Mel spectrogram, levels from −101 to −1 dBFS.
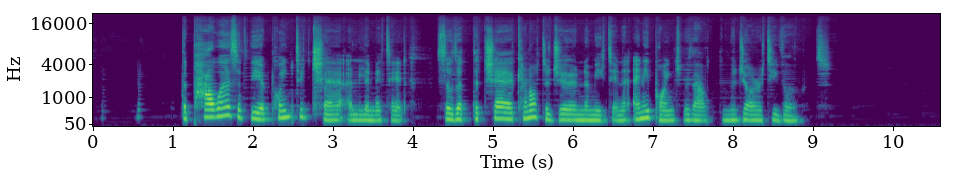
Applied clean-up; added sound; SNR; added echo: neural mask model DeepFilterNet 3.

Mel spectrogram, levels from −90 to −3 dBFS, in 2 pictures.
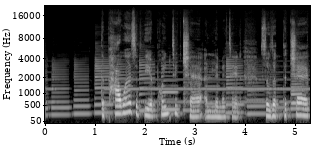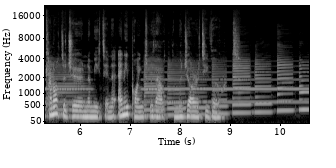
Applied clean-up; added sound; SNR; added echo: none; Wind instrument, woodwind instrument + Wind instrument, woodwind instrument; 10 dB; none.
